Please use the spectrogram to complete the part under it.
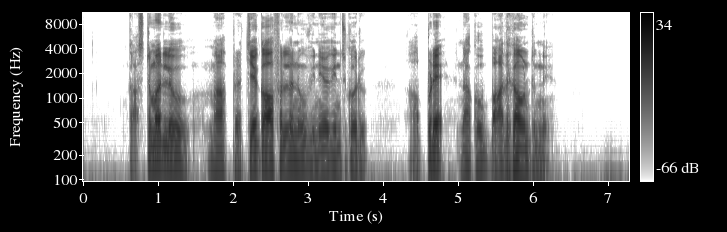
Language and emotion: Telugu, sad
